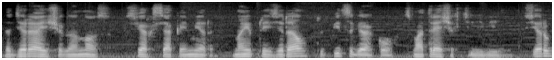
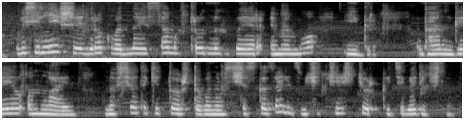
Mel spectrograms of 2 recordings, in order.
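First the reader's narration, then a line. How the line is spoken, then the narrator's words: Sweet female voice. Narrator (Russian): Ведущая девушка сладким голосом произнесла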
